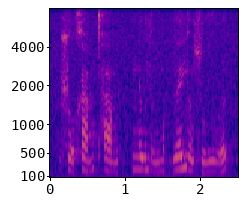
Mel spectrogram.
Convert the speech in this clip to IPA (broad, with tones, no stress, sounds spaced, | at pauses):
ʂ o˨˩˨ x a˨˩˦ m t̪ʰ a˨˩ m | n ə˧ w j ə˨˩˨ ŋ m ə˨˩ k̚ v ɛ˧˥ j ə˨˩˦ w s u˨˩˨ ɣ u˨˩˦ ə̯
